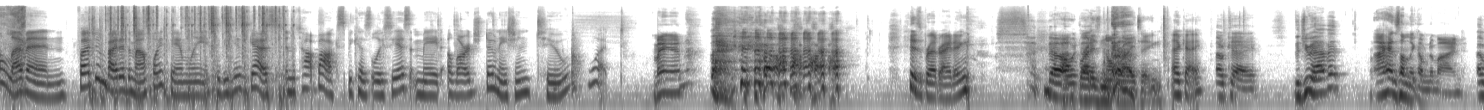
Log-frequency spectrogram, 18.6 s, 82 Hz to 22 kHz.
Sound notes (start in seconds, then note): 8.9 laughter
